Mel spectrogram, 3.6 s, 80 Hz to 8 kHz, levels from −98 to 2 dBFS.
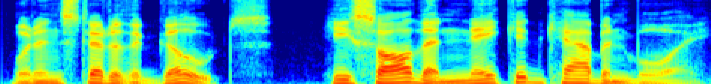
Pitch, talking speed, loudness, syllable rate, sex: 110 Hz, 185 wpm, -18 LUFS, 4.4 syllables/s, male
